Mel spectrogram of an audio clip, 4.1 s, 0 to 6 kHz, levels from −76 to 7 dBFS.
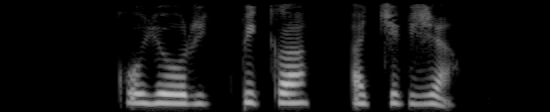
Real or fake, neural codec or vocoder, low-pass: real; none; 5.4 kHz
